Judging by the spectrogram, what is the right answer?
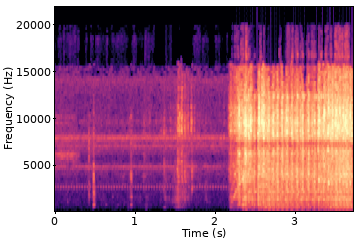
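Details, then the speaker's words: Troy-Bilt Bronco tiller small engine converted to propane, no gasoline connected, needle valve cracked open after it fires: a few faint pulls, then it catches and settles into a steady, even run without misses; normal running. "But once it attempts to start, then I'll slowly start cracking open the needle valve until it picks up and runs at the desired speed I want it to run."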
